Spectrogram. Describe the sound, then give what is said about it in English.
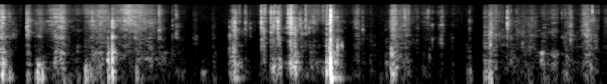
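Packaging tape rips open on a cardboard box of Adidas goods, heard as many short, dry tearing bursts with papery crinkles between them, irregular in rhythm and fairly quiet. “The tape of the packaging on the box ripped open this first piece right here.”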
